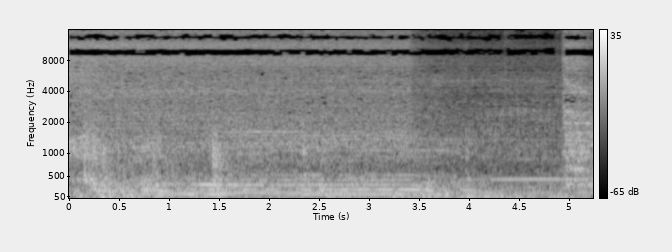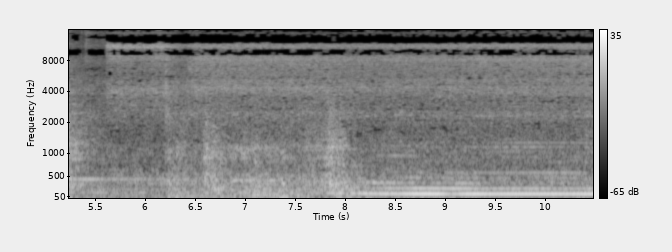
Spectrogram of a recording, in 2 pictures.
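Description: Grain weighing and vacuum packing machine running: a steady mechanical hum with a low pitched drone that sets in about a second and a half in and again, louder, about eight seconds in. Short bursts of air hiss at the start and about five seconds in.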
